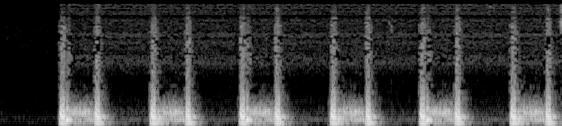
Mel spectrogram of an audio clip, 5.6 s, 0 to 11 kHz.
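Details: Systolic ejection murmur, regular heartbeat about 67 a minute, with a rough whooshing sound filling the gap between S1 and S2; teaching recording contrasted with a diastolic murmur.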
